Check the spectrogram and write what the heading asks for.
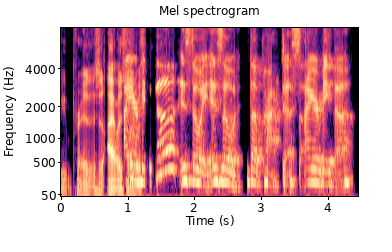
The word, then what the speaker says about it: Ayurveda: it how do you praise is the practice ayurveda ayurveda okay so in ayurveda or ayurvedic would that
